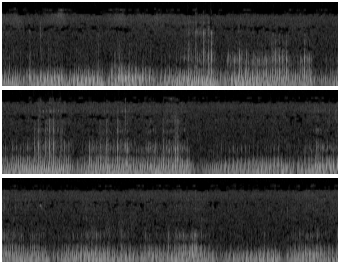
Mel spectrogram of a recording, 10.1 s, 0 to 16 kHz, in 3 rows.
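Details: A male long-legged munchkin cat purrs loudly enough to rival a construction site, 30 July 2023; heavy, grinding low vibration rising and falling with inhale and exhale, with short dips between breaths.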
